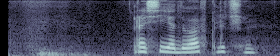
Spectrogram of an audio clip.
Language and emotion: Russian, neutral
